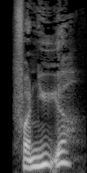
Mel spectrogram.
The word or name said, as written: fornyer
